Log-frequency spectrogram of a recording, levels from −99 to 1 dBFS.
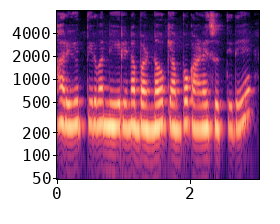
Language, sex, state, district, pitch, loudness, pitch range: Kannada, female, Karnataka, Bidar, 240 Hz, -13 LUFS, 230-255 Hz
